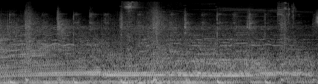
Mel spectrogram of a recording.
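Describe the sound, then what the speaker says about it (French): A Chevrolet Corvette C6 V8 roars loudly as it accelerates, engine pitch climbing steadily, with tire squeal and skidding on a test drive and no talk. "Et on écoute le bruit de ce V8."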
